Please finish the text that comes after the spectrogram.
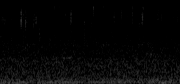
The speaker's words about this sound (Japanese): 煙るような雨であった。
